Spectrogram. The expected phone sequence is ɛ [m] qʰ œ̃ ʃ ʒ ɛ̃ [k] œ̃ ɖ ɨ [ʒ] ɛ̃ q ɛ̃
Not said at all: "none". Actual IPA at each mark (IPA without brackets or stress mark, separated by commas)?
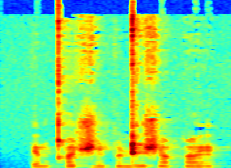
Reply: m, k, ʃ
